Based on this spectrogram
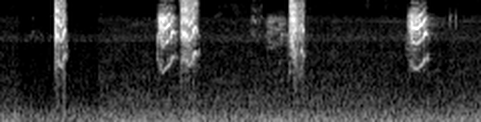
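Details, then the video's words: Female double-collared seedeater used by breeders to stimulate males, giving a series of high, short call notes: a lone chip, a quick double note, another sharp chip, then a final slurred note, spaced over nearly five seconds, with a quiet background. "Fêmea de Coleiro piadeira Para Esquentar coleiro"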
